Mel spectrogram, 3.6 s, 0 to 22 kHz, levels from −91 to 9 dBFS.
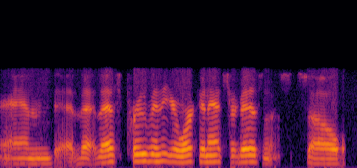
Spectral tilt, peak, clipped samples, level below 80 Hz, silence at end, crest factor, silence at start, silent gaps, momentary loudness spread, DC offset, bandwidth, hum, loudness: -6 dB/octave; -4 dBFS; under 0.1%; -56 dBFS; 0.15 s; 16 dB; 0 s; none; 9 LU; under 0.1%; 4.3 kHz; none; -20 LUFS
